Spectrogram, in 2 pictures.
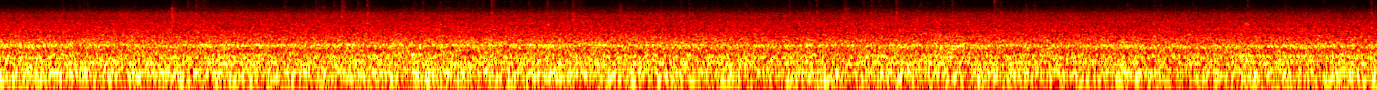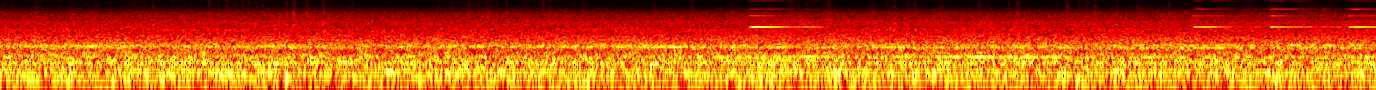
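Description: A bus engine drones steadily while driving through a tunnel.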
